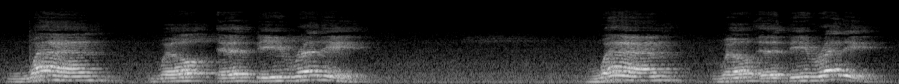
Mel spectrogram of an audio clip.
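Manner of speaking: slow, word-by-word question; measured classroom model for repetition; repeat-after-me model. Shown as a demonstration. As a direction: pause after "When", then ask it carefully. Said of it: "Repeat after me".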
